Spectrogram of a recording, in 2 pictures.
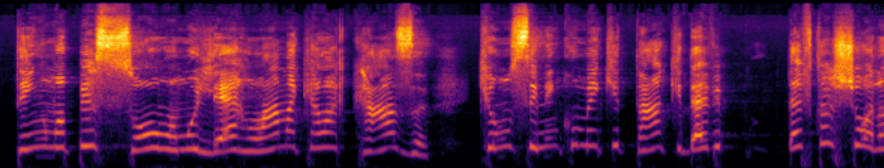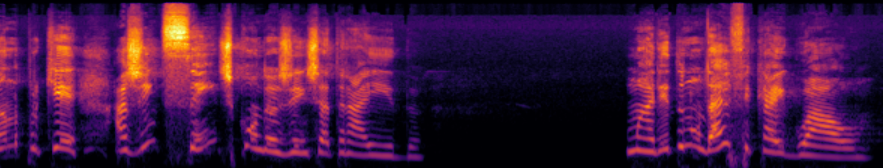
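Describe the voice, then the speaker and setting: A middle-aged Brazilian woman pastor giving an animated sermon, swinging between loud emphasis and hushed asides. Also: high-pitched, creaky. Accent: Brazilian Portuguese. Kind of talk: lively sermon with storytelling.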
